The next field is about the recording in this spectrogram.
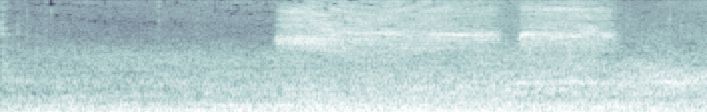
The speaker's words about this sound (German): So, mein Reifen ist geplatzt. Ja. Hier hört man das.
